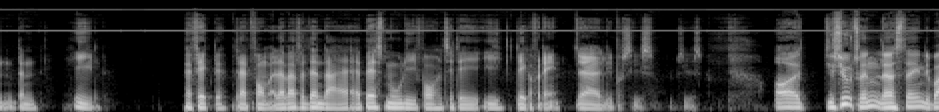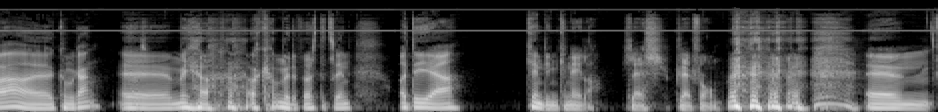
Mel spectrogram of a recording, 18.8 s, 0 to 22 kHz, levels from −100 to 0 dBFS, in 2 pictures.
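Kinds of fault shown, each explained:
USB whine, throughout: a steady 8 kHz tone roughly 30 dB below the speech, as current drawn in 125-microsecond USB microframes leaks through power or ground.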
